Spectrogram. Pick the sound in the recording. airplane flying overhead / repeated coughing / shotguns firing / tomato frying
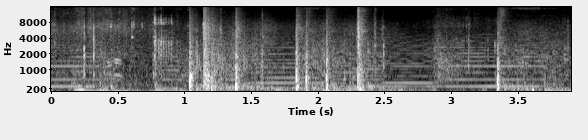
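shotguns firing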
